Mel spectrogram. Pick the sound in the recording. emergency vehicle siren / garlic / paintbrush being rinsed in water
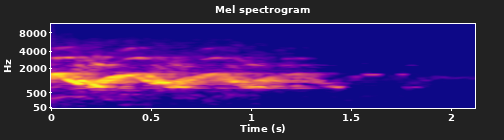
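emergency vehicle siren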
